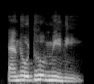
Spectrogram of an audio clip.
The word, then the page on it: Anno Domini: Indian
